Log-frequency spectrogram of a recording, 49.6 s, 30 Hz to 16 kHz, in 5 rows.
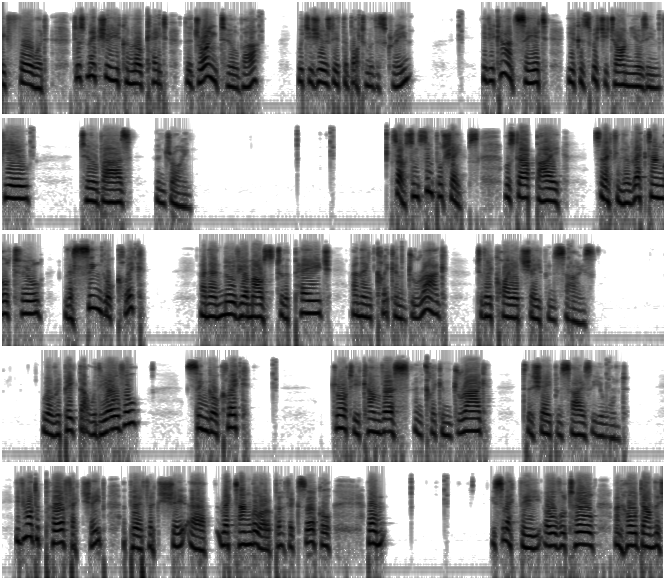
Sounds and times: Speech: 0.0 - 6.2, 7.2 - 10.4, 11.1 - 12.9, 15.7 - 22.1, 22.8 - 28.9, 30.4 - 31.9, 32.6 - 33.6, 34.8 - 39.2, 39.9 - 45.5, 47.1 - 49.6.

